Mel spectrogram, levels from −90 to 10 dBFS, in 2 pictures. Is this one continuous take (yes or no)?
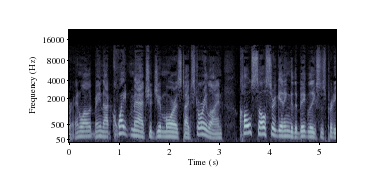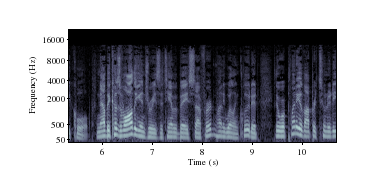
no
